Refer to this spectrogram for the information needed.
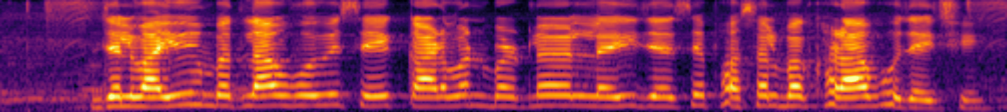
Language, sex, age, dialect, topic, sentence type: Magahi, female, 18-24, Western, agriculture, statement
